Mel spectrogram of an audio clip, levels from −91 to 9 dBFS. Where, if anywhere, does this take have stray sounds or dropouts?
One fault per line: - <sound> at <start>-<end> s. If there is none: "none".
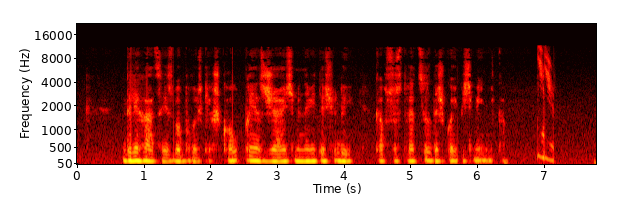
- chirp at 6.9-7.2 s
